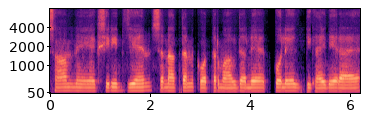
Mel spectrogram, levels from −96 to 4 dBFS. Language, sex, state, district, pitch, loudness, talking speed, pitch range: Hindi, male, Rajasthan, Bikaner, 115 Hz, -18 LUFS, 115 wpm, 115-120 Hz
